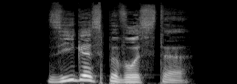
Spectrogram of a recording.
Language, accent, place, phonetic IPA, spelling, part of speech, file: German, Germany, Berlin, [ˈziːɡəsbəˌvʊstə], siegesbewusste, adjective, De-siegesbewusste.ogg
- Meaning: inflection of siegesbewusst: 1. strong/mixed nominative/accusative feminine singular 2. strong nominative/accusative plural 3. weak nominative all-gender singular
